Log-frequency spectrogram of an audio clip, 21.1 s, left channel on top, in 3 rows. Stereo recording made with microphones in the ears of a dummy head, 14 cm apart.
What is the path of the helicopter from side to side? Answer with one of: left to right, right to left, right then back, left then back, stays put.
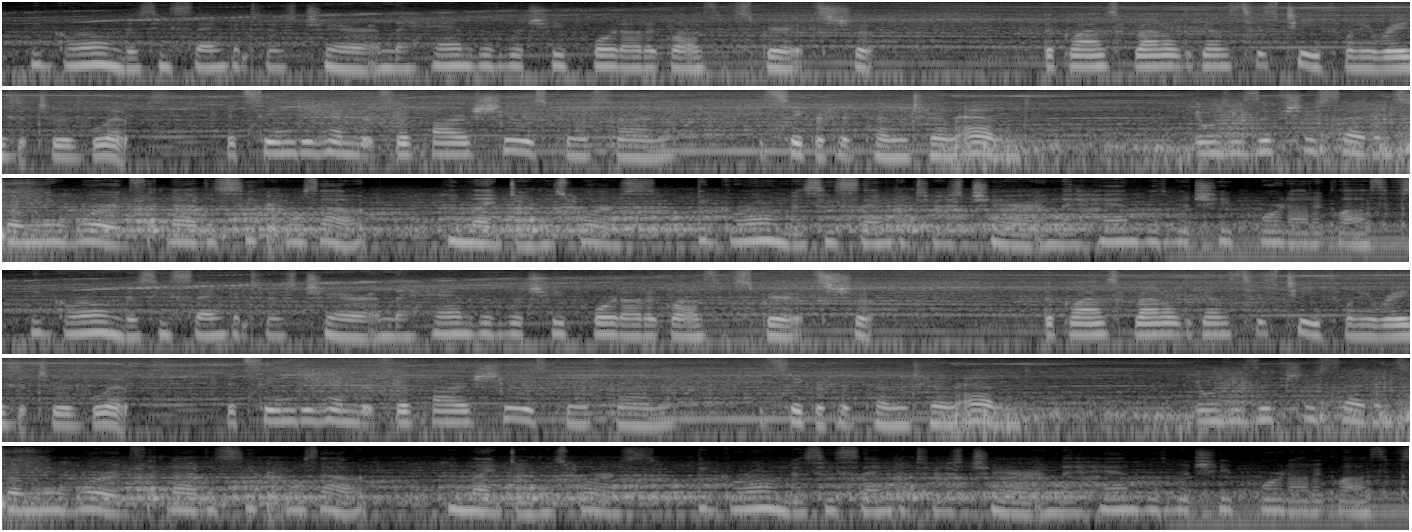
right to left.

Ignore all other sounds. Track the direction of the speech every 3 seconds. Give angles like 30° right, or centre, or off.
50° right, 30° right, centre, 40° left, 60° left, 70° left, 80° left.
